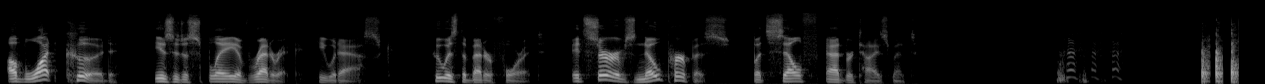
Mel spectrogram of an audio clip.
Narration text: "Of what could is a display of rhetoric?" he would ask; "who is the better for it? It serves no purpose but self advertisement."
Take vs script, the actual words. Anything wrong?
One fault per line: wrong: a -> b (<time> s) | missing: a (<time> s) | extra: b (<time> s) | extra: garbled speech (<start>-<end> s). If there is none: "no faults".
no faults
